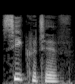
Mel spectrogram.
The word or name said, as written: secretive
